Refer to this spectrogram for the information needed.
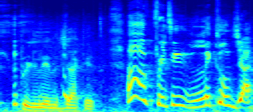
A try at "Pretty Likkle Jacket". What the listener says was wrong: Pretty Likkle Jacket. You have to say the Likkle because you know Antigua.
